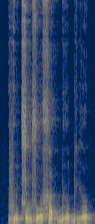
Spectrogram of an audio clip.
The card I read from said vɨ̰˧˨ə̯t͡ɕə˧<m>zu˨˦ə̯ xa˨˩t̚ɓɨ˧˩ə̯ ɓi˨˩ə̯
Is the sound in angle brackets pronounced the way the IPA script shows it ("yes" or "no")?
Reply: yes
